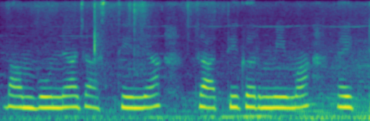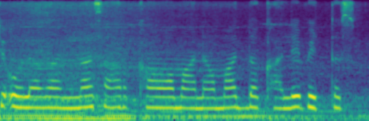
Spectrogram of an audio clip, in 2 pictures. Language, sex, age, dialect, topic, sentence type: Marathi, female, 18-24, Northern Konkan, agriculture, statement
